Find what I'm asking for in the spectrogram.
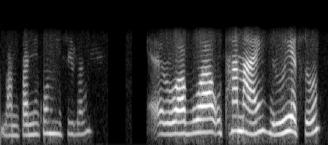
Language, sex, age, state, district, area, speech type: Assamese, female, 45-60, Assam, Darrang, rural, conversation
